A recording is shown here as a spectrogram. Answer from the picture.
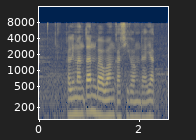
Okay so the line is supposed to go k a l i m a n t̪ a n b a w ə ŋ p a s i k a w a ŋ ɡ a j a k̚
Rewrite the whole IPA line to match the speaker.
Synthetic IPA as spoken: k a l i m a n t̪ a n b a w a ŋ k a s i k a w a ŋ d a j a k̚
